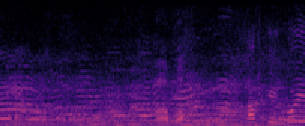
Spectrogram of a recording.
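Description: Several people talking over one another in a lively jumble of voices.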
